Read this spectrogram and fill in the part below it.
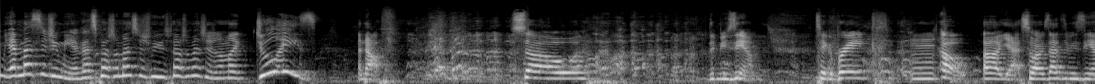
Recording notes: Here it is: our most recent amazing live show. Exploration: LIVE!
